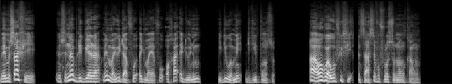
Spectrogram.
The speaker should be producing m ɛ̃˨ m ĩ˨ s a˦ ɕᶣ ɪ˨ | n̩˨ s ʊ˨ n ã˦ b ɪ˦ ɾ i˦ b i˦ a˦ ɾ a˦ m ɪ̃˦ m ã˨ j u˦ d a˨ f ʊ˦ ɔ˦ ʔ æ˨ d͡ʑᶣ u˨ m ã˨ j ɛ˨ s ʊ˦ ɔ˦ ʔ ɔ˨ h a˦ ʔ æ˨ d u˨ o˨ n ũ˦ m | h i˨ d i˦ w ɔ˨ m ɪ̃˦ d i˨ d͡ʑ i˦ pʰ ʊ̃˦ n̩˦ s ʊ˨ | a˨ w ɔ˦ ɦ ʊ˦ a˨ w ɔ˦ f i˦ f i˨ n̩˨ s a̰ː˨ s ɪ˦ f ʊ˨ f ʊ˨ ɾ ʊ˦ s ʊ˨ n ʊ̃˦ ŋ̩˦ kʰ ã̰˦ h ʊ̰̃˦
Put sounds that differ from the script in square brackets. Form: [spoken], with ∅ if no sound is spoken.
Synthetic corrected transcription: m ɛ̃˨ m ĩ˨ s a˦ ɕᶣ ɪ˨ | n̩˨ s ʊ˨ n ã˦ b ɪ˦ ɾ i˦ b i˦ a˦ ɾ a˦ m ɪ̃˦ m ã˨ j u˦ d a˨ f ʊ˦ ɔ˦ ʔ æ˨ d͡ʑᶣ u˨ m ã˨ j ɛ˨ [f] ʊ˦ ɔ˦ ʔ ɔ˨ h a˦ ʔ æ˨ d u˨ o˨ n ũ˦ m | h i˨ d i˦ w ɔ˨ m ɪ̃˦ d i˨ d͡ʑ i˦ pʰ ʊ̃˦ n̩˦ s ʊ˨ | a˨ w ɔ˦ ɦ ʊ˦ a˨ w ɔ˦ f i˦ f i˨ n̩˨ s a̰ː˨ s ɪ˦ f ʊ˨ f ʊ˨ ɾ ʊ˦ s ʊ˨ n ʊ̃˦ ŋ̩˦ kʰ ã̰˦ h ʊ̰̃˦

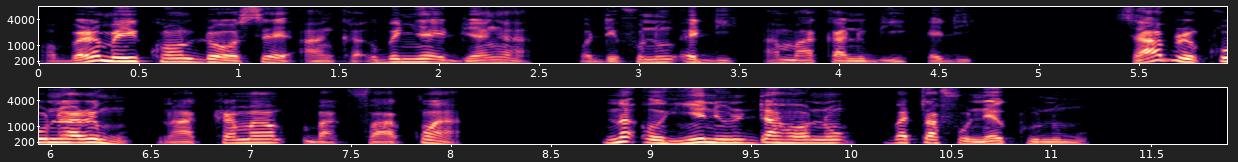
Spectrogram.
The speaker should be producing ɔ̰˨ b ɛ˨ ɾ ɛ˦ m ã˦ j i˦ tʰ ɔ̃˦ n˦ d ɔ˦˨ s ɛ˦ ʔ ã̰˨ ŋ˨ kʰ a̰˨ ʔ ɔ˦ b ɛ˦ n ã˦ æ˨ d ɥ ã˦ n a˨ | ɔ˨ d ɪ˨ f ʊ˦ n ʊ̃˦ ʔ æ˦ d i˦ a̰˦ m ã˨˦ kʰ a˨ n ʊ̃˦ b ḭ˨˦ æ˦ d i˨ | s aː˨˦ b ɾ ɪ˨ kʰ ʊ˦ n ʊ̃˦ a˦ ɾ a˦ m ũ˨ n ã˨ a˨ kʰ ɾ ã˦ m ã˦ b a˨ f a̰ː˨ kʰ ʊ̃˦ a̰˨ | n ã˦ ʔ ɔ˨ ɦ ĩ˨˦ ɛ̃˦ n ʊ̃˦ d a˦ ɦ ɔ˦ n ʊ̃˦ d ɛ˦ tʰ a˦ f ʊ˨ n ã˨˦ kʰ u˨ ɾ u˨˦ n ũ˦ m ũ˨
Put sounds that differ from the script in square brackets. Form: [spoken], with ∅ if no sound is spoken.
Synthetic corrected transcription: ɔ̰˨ b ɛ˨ ɾ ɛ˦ m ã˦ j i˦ [kʰ] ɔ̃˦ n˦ d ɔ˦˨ s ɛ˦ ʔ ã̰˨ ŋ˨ kʰ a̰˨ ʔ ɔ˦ b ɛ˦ [ɲ] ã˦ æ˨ d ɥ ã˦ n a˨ | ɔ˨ d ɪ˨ f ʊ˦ n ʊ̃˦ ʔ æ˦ d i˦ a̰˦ m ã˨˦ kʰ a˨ n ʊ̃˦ b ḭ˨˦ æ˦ d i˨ | s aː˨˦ b ɾ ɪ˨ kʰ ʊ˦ n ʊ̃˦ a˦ ɾ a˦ m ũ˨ n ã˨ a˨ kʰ ɾ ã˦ m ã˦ b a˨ f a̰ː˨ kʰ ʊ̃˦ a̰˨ | n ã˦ ʔ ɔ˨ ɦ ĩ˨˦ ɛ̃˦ n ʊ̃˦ d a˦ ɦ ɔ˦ n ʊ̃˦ [b] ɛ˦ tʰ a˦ f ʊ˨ n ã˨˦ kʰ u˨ ɾ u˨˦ n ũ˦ m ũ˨

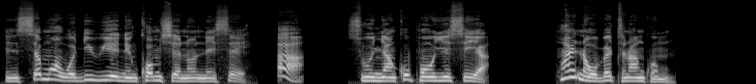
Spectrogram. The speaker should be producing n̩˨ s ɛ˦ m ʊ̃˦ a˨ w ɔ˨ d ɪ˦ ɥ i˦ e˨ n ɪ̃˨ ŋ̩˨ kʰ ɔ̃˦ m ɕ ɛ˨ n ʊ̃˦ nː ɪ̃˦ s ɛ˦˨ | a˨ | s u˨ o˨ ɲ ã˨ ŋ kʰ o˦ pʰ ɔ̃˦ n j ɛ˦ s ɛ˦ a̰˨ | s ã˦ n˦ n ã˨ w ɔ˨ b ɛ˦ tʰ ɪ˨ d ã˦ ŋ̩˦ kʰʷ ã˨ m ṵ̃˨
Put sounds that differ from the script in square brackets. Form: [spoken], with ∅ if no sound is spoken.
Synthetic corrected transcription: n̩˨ s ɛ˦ m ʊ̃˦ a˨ w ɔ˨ d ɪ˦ ɥ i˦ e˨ n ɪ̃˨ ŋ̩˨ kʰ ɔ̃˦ m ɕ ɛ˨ n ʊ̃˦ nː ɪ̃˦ s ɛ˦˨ | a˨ | s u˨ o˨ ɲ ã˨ ŋ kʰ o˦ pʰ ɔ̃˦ n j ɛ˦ s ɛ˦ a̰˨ | [h] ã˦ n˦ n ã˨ w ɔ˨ b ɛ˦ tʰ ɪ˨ [n] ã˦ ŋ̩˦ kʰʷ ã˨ m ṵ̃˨

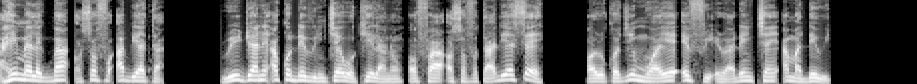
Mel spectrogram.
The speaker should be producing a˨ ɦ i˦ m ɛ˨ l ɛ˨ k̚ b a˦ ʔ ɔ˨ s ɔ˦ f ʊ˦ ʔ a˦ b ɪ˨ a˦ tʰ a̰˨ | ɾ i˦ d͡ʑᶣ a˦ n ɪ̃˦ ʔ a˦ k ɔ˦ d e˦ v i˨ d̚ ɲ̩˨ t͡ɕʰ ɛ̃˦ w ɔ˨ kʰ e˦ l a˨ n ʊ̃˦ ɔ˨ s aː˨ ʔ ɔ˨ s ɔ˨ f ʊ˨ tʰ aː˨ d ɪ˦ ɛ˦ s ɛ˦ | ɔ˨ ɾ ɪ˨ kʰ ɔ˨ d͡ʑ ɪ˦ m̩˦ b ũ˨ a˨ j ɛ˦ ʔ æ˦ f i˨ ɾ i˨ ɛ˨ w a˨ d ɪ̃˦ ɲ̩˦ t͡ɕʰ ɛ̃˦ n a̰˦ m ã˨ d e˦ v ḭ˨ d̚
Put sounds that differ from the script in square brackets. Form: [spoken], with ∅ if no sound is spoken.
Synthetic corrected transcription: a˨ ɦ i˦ m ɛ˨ l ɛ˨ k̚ b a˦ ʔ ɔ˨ s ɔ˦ f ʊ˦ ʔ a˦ b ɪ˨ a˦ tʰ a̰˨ | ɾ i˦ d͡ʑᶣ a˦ n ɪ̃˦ ʔ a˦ k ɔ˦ d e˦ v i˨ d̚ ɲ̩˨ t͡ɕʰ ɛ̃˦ w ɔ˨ kʰ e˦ l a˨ n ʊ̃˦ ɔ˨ [f] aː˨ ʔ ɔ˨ s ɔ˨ f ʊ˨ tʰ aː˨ d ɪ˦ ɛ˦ s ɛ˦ | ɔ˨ ɾ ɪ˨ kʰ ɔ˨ d͡ʑ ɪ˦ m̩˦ [m] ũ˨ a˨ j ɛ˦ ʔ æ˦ f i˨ ɾ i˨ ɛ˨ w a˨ d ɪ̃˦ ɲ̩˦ t͡ɕʰ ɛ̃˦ n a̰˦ m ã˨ d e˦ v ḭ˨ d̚

